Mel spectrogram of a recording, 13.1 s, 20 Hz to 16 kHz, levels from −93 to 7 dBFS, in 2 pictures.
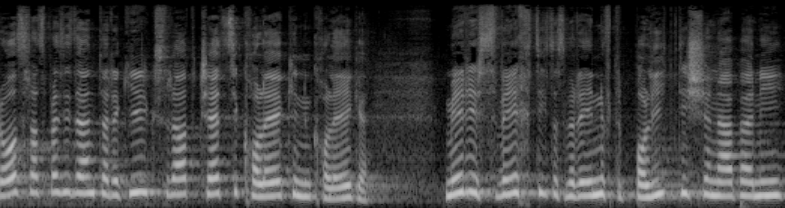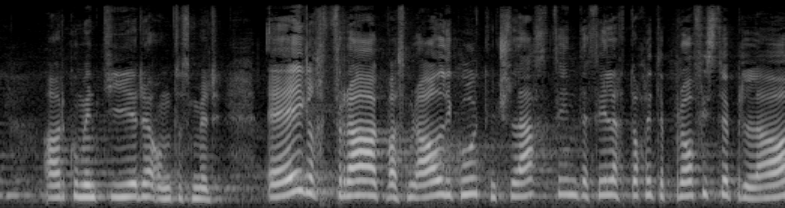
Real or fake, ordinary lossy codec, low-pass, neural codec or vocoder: real; none; 14.4 kHz; none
